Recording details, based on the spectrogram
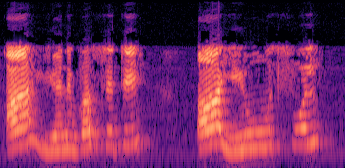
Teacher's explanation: तो एक्चुअल में यू का साउंड नहीं आ रहा है, उसमें वॉवल का साउंड नहीं आ रहा है, कॉन्सोनेंट का साउंड आ रहा है। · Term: लॉन्ग साउंड ऑफ यू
